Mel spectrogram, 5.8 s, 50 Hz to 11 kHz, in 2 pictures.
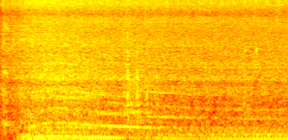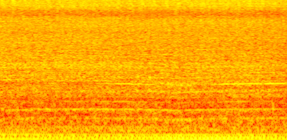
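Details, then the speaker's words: Audi S4 B6/B7 4.2 V8 cold start: quick crank, brief flare, then steady deep idle with no timing chain rattle after start-up — a normal cold start; rattle lasting over 3–4 seconds would signal chains needing replacement. "probably all good"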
